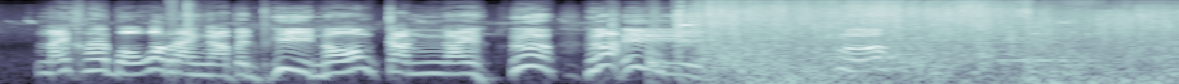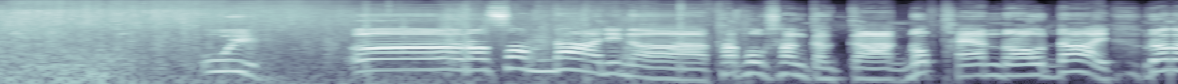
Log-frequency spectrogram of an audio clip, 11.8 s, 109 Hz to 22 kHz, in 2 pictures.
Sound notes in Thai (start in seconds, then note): 3.1 เสียงหอคอยถล่ม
